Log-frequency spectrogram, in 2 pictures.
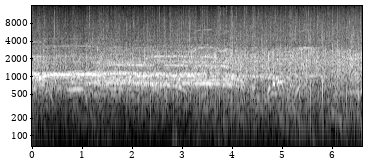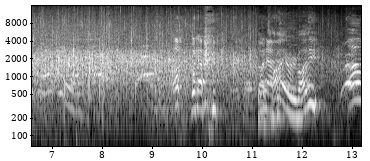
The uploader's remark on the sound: the audio from January's SF Sketchfest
